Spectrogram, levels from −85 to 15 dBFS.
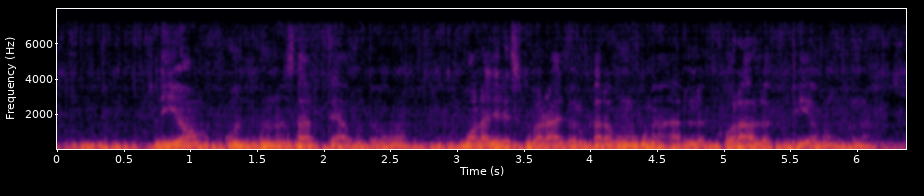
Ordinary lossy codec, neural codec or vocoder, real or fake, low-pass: none; codec, 16 kHz, 4.8 kbps, FACodec; fake; 7.2 kHz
